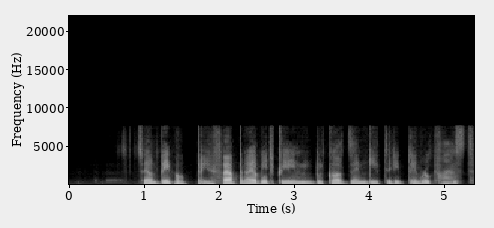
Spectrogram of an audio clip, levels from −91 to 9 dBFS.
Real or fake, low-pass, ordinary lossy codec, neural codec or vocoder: fake; none; none; codec, 16 kHz, 0.5 kbps, FreqCodec, larger model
